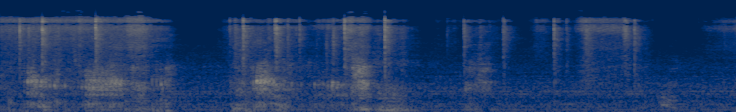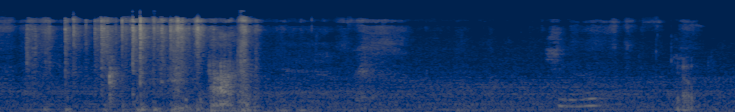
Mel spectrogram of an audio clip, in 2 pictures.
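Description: French Bulldogs growl and snort in rough bursts while tussling over a toy, with a voice talking over them.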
